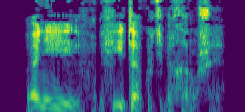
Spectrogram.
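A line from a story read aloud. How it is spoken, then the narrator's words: Muttered. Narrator (Russian): буркнул Кенни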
